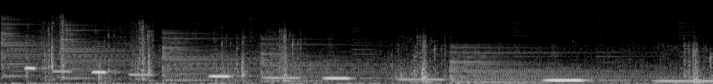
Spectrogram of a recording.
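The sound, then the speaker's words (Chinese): A cuckoo clock sounds a run of two-note calls, each pair stepping down in pitch, repeated several times over about seven seconds amid ringing, tonal chimes. No one speaks. “这时候，皇冠里面的布谷鸟又飞出来了。”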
